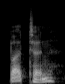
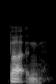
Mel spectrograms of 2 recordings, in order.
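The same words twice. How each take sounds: First: The middle T sound is clearly pronounced. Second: The middle T sound is dropped.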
